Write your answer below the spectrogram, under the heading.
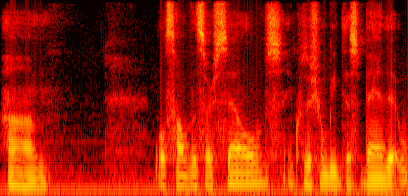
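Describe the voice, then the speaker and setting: A man's voice: lowish voice, steady tone, moderate pace, a little mellow. A man giving casual video game playthrough commentary, hesitantly thinking aloud as he goes. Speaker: gaming video host.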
